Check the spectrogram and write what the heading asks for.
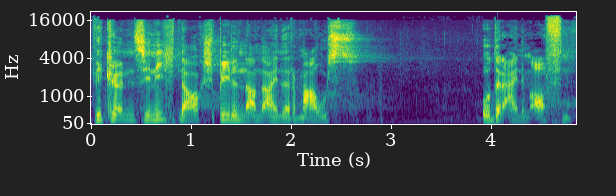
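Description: A man preaching a sermon, emphatic, slowing down to stress key phrases. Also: a little high, sharp tone. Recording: long reverb of a large hall.

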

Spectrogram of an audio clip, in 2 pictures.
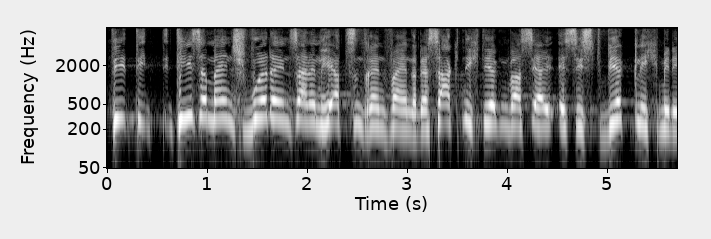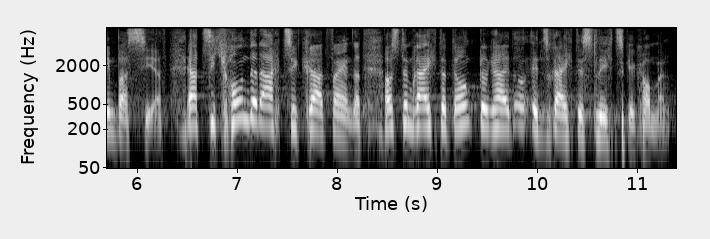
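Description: A man's voice: high voice, animated, moderate pace, hardly any pauses, a little mellow. A man preaching a sermon with passion, often stumbling and repeating words as he restarts his sentences. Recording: long hall reverb.

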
